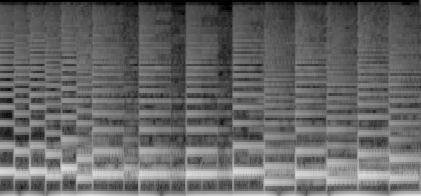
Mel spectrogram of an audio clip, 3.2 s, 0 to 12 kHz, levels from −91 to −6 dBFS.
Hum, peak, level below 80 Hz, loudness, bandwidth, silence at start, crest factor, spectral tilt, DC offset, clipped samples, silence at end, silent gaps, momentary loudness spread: none; -12 dBFS; -54 dBFS; -26 LUFS; 11.5 kHz; 0 s; 12 dB; -4 dB/octave; under 0.1%; under 0.1%; 0 s; none; 3 LU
